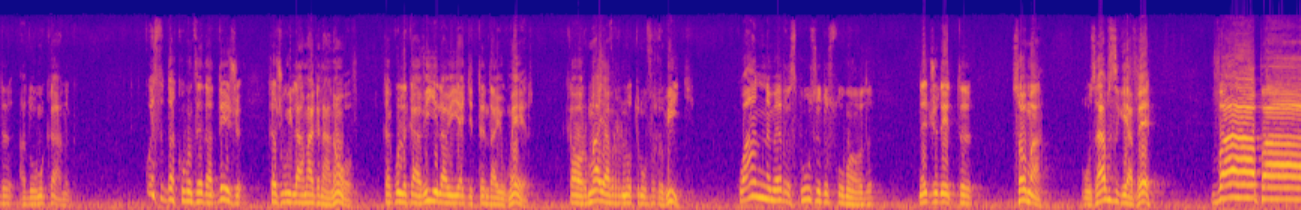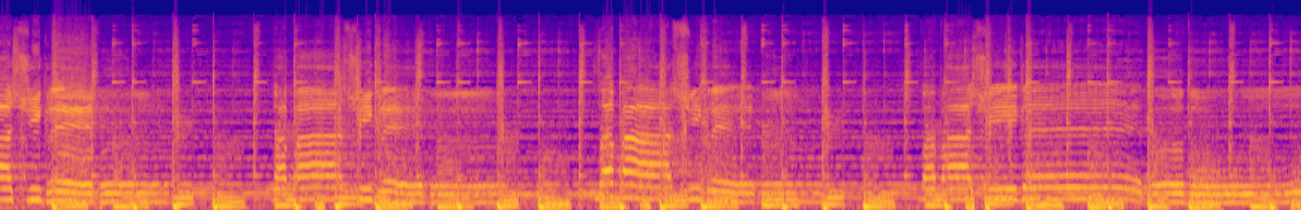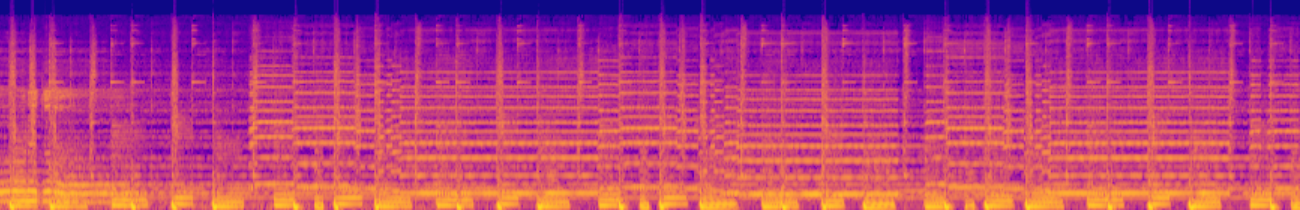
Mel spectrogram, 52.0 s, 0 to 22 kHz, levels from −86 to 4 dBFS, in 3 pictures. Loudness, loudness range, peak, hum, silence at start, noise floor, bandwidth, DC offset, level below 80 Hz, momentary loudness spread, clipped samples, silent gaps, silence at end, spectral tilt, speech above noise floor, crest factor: -11 LUFS; 5 LU; 0 dBFS; none; 0 s; -31 dBFS; 16 kHz; under 0.1%; -18 dBFS; 9 LU; 0.2%; none; 0 s; -5 dB/octave; 21 dB; 10 dB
